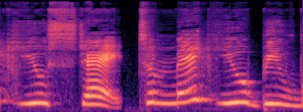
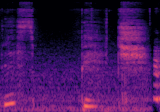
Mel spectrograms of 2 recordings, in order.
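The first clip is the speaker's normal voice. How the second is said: much softer, breathy whisper; whispered insult; 6 semitones lower, 20 dB quieter than usual. Real, not acted. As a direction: hiss the insult under your breath. Whispered insult after long pause.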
